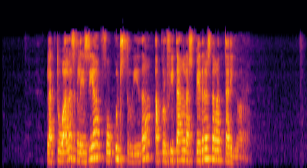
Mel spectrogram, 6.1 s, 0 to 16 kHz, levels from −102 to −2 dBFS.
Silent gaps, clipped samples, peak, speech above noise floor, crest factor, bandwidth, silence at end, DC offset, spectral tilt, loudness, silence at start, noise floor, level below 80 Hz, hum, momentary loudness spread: none; under 0.1%; 0 dBFS; 57 dB; 18 dB; 8.4 kHz; 1.25 s; under 0.1%; -2 dB/octave; -17 LUFS; 0.95 s; -75 dBFS; -64 dBFS; none; 7 LU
